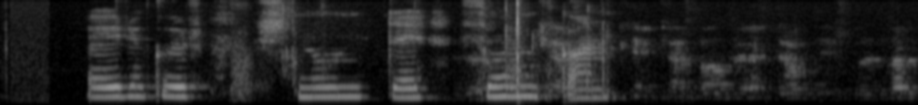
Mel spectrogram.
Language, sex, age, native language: Icelandic, female, 6, Icelandic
